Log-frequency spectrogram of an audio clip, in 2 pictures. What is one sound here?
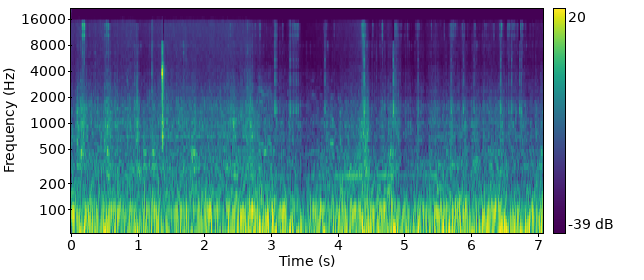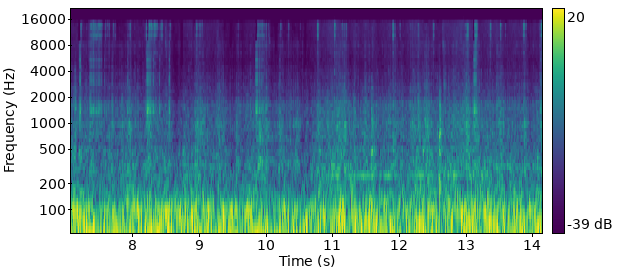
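A car body knocks and creaks over bumps.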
